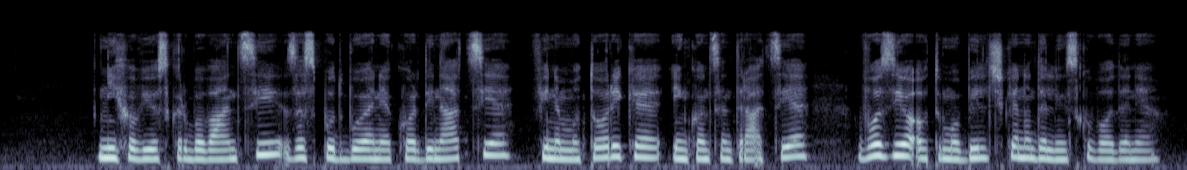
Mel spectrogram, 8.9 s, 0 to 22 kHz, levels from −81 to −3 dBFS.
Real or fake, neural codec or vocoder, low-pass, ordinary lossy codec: real; none; 10.8 kHz; none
